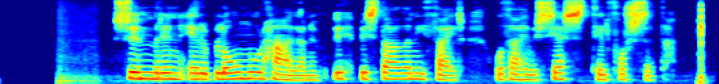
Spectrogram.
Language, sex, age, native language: Icelandic, female, 50-59, Icelandic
